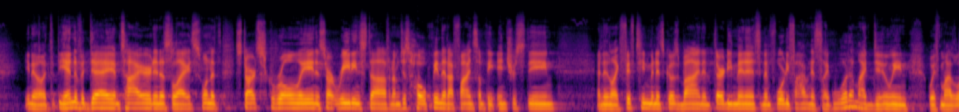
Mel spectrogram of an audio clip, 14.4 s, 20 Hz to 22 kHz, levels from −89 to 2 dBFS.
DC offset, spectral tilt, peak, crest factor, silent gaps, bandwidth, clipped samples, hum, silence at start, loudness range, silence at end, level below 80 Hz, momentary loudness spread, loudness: under 0.1%; -6 dB/octave; -6 dBFS; 16 dB; none; 12.5 kHz; under 0.1%; none; 0 s; 3 LU; 0 s; -70 dBFS; 8 LU; -22 LUFS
